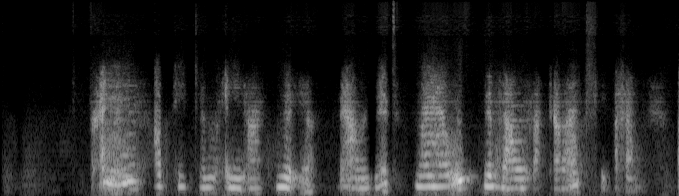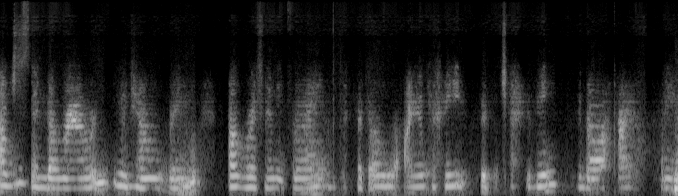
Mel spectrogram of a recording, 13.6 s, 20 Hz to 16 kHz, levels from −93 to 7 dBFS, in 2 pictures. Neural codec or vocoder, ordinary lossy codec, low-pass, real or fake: codec, 44.1 kHz, 0.9 kbps, DAC; Opus, 24 kbps; 14.4 kHz; fake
